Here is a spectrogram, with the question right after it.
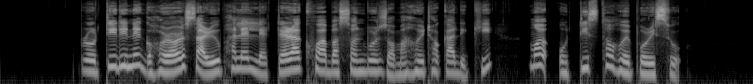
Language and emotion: Assamese, disgusted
